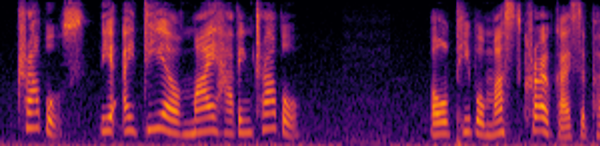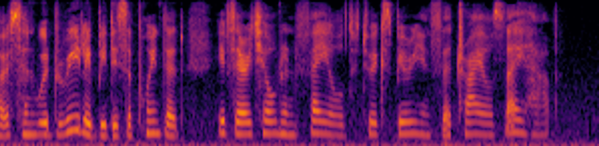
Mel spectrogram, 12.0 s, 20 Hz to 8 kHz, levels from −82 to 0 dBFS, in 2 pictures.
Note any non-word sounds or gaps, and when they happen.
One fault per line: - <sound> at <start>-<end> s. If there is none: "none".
none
